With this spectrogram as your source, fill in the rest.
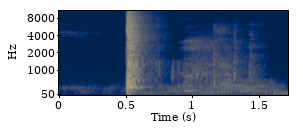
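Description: One sharp, loud shot from an Ares Amoeba Striker S1 airsoft bolt-action sniper rifle, firing 0.20 g 6 mm BBs, cracks out after a moment of quiet, followed by a short rattling tail as it fades.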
